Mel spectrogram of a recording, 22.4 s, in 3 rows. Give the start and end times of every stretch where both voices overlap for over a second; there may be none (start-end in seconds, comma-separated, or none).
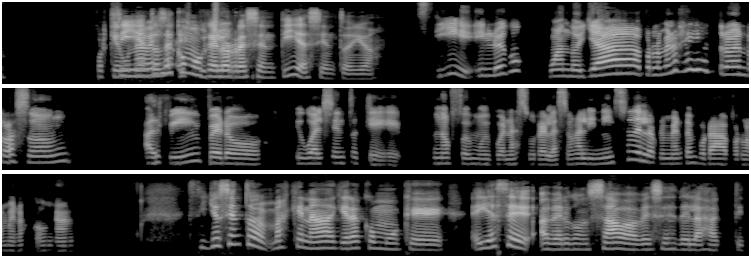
1.1-2.3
